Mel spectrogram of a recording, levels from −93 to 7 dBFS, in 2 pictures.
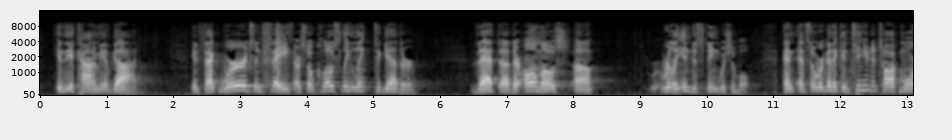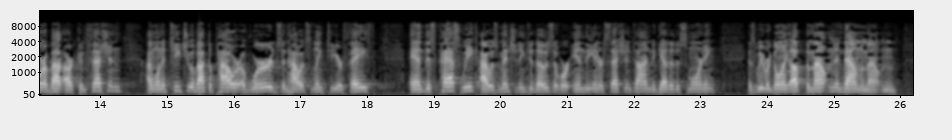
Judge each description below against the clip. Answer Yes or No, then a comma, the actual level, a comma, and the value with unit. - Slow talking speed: No, average, 185 wpm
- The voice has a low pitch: No, medium, 155 Hz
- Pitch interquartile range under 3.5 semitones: Yes, average, 2.8 semitones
